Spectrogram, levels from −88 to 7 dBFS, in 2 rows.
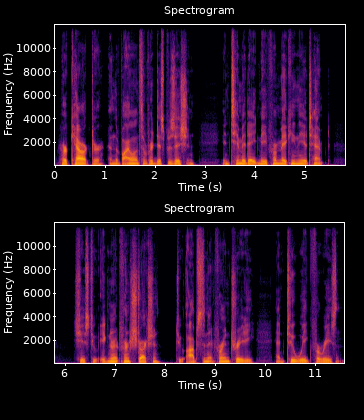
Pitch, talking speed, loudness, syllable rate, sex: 90 Hz, 150 wpm, -21 LUFS, 5.6 syllables/s, male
